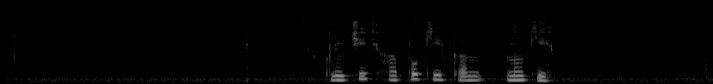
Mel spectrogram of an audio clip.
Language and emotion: Russian, neutral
